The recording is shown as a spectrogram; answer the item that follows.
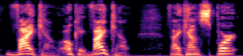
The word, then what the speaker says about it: Viscount: Viscount is pronounced VCO.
